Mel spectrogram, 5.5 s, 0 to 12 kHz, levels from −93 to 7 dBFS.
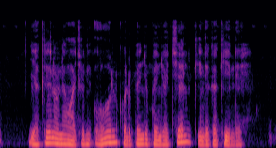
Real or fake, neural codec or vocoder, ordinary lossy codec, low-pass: fake; codec, 16 kHz, 16 kbps, FreqCodec, smaller model; none; 7.2 kHz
